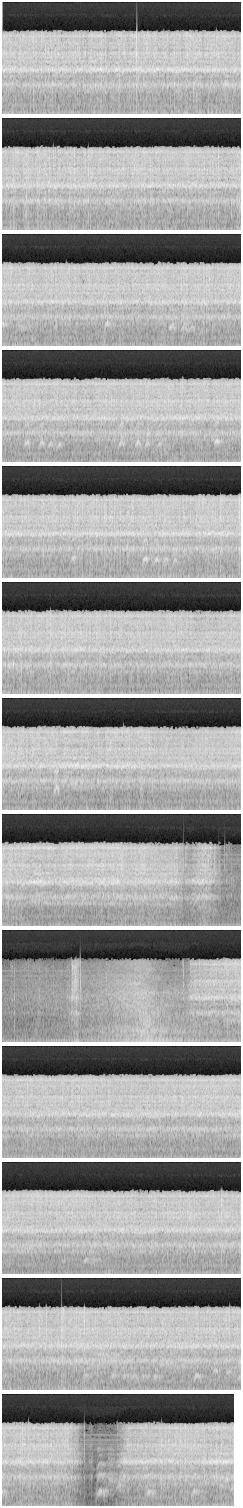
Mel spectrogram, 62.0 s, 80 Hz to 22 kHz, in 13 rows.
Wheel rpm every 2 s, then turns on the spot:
120, 110, 110, 110, 120, 110, 120, 120, 110, 110, 110, 120, 120, 110, 110, 120, 110, 120, 90, 10, 0, 90, 110, 120, 110, 110, 110, 120, 120, 60, 100.
none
